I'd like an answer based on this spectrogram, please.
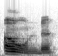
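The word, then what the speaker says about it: pwned: get data from called I'm gonna say it wrong and then correct it have I been owned but instead of an O a P okay yeah the hacker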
